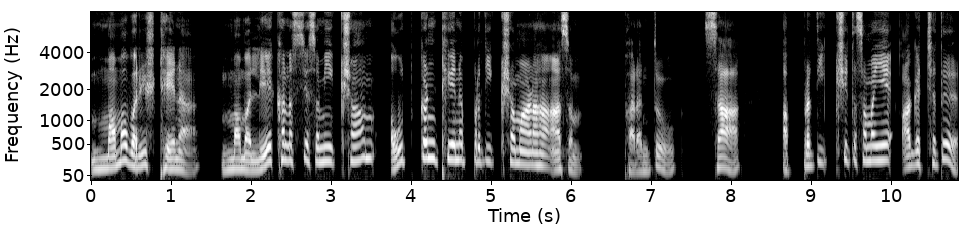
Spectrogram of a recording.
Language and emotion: Sanskrit, surprised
